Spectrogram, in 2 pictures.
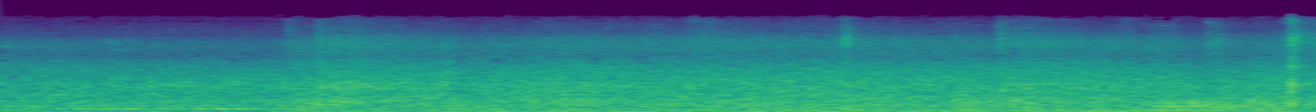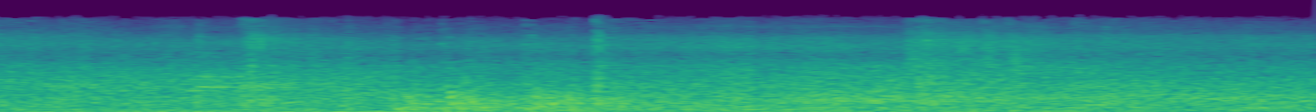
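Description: Tennis racket strokes on the ball as sharp pops: a serve about six and a half seconds in, then further shots in a rally. A steady low rumbling noise runs underneath.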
